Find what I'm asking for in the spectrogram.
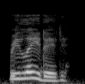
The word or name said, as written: relevant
